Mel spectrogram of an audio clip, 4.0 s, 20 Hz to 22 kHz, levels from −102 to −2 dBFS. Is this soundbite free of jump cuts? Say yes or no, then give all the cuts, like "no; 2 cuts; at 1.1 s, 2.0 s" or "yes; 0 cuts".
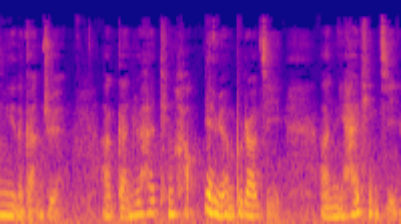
yes; 0 cuts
